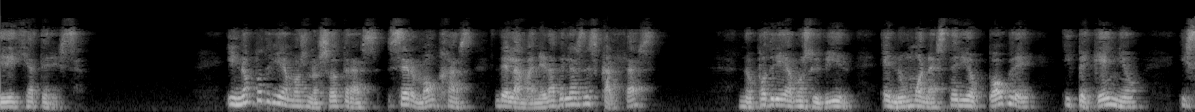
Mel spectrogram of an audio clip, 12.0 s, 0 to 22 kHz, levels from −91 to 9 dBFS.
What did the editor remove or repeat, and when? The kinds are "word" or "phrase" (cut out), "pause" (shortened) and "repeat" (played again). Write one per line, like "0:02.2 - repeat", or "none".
none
